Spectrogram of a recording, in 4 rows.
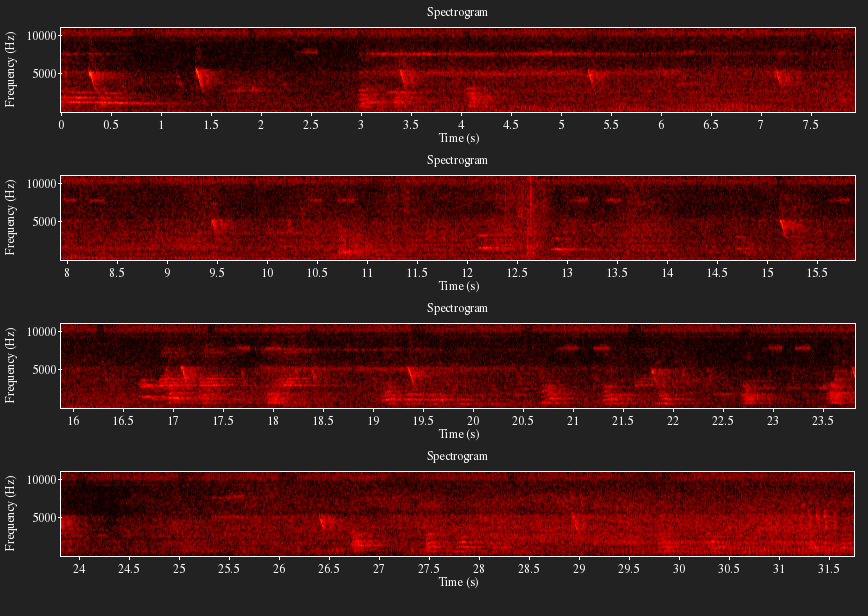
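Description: Tennis ball hit back and forth in a rally outdoors, sharp hits every second or two over a steady low hum. From about 17 seconds a run of short pitched calls joins in for several seconds.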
